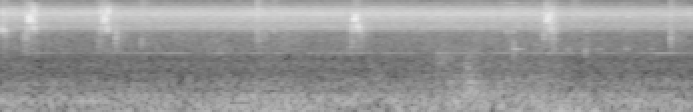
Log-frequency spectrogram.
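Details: Eurasian tree sparrows at a windowside feeding spot, a juvenile begging food from its parent; a handful of brief, high, clipped chirps about a second apart, some faint, over a steady high hiss and low background noise.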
